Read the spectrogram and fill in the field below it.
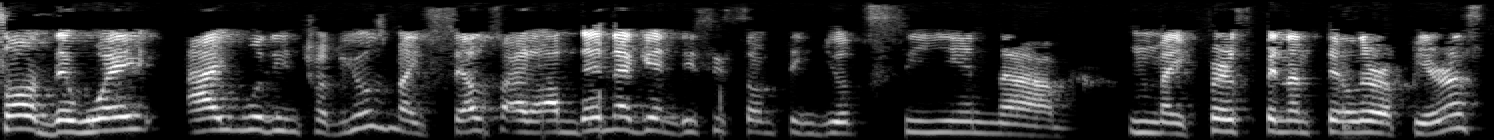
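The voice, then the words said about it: Ecuadorian-accented English. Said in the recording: “I was born and raised in Ecuador. That explains the accent.”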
